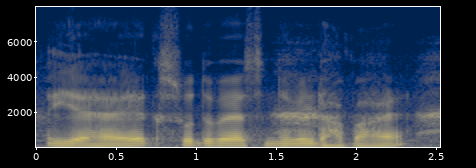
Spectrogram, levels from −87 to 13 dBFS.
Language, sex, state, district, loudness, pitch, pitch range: Hindi, male, Uttar Pradesh, Saharanpur, -15 LUFS, 115 Hz, 105-120 Hz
